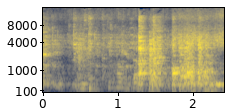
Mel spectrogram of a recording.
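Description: Garlic in a little oil gets stirred in a pan, utensil clinks and scrapes against the metal over a light sizzle, up close, growing busier toward the end.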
